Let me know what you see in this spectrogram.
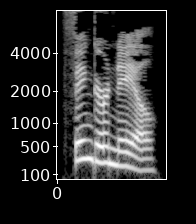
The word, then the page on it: finger nail: British English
